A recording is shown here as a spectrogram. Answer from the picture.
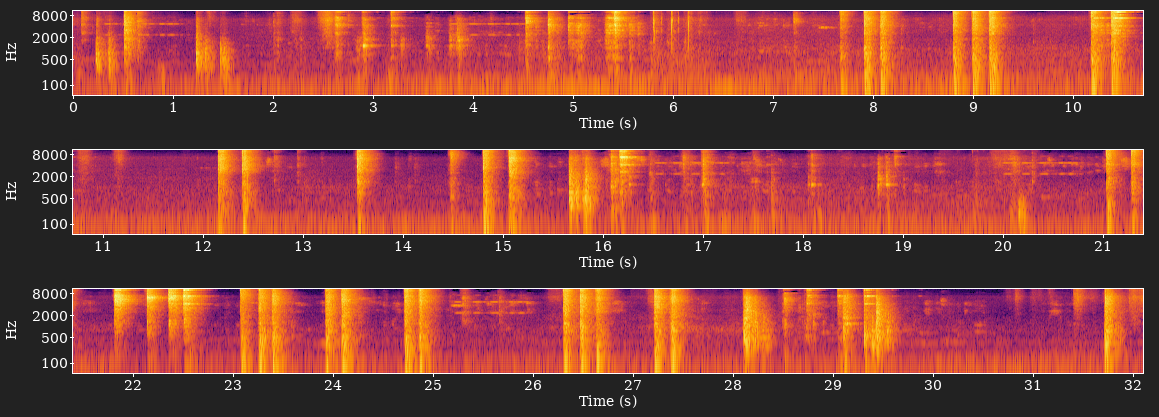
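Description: Hammer blows on the metal parts of a truck starter motor held in a bench vise: dozens of sharp metallic knocks at an uneven pace, some ringing briefly.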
